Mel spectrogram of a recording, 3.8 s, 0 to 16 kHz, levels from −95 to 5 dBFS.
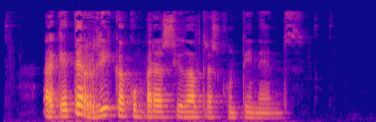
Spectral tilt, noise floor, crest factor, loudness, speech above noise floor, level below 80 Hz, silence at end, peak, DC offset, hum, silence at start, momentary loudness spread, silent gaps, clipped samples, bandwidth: -5 dB/octave; -74 dBFS; 22 dB; -19 LUFS; 54 dB; -64 dBFS; 0.95 s; 0 dBFS; under 0.1%; none; 0.45 s; 16 LU; none; under 0.1%; 11.5 kHz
